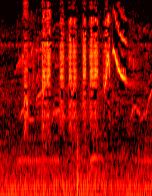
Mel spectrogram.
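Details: At a football field, a long-tailed shrike delivers harsh, rasping chattered bursts in quick succession, then a sharp, high descending whistle and a soft rising note at the close.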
